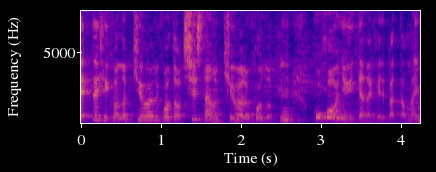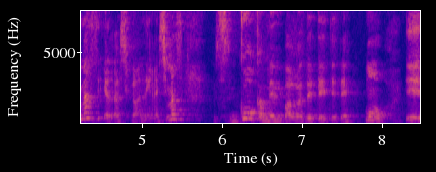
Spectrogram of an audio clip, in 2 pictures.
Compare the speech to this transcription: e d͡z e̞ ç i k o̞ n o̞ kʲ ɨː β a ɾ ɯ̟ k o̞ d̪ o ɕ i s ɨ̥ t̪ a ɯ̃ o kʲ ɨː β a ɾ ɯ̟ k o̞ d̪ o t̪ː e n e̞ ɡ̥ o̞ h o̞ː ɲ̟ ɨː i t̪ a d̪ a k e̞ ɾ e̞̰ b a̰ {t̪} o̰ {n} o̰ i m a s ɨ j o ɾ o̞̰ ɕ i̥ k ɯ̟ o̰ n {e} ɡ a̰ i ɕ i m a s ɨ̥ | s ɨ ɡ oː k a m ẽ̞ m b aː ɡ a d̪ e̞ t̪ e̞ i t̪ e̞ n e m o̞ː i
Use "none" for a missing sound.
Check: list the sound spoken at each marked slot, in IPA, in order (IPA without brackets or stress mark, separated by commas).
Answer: t̪, m, e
